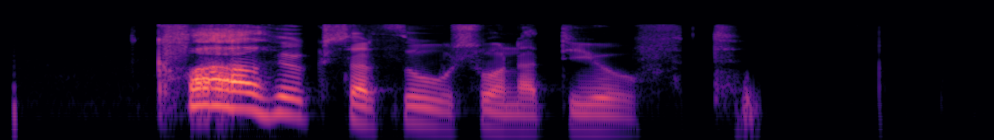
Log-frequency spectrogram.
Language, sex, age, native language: Icelandic, male, 30-39, Icelandic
